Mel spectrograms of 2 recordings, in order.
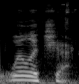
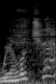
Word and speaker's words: Wileczek: for qvc for a number of years willicheck i got it right okay i'm so always so afraid i'm gonna butcher the name my name is so hard i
